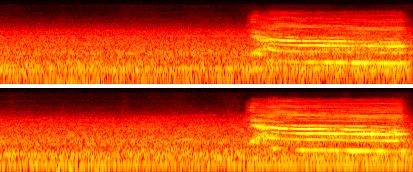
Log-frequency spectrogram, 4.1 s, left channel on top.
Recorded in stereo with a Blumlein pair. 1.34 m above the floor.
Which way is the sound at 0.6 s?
65° right.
